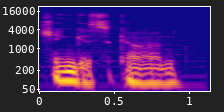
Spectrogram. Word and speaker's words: Chinggis Khan: but there's an incredible series of books about Genghis Khan, mm-hmm. who, technically speaking, I think you're supposed to pronounce it Chinggis Khan.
